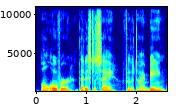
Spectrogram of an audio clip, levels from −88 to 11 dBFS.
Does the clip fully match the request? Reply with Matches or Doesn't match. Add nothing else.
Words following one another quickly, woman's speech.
Doesn't match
